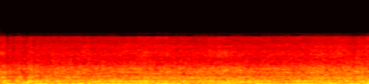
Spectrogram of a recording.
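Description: Passenger train coach running at speed, heard from inside a compartment: a steady, deep rumble of wheels on the rails.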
